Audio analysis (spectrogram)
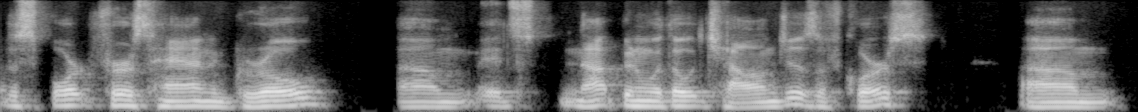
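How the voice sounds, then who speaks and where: A man from Portugal, head of a junior soccer association, speaking haltingly over a video call and often restarting his sentences. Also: medium pitch, mellow. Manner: halting, searching for words, frequent restarts.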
